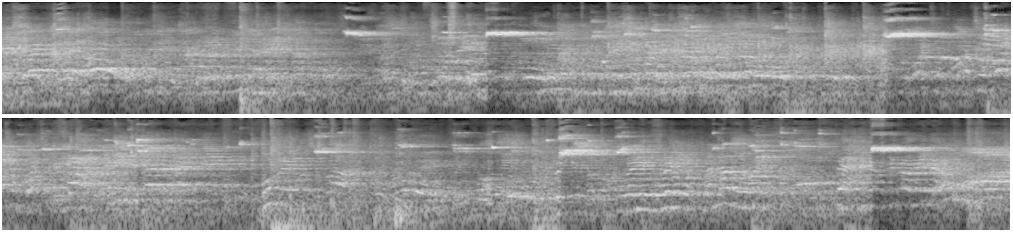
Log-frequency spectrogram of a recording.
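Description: Live basketball game sounds echoing in a large gym: a basketball bouncing on the floor, players and spectators calling out and talking, with short high squeaks scattered throughout.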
